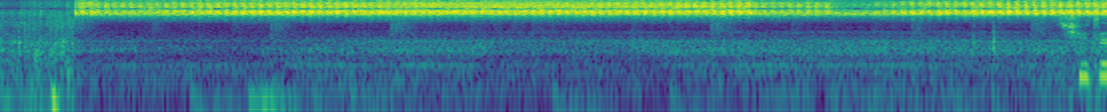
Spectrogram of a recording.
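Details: Local cicadas near Skhidnytsia give a steady, high, hissing buzz that runs almost unbroken, likened to cicadas at the sea, on a summer day.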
